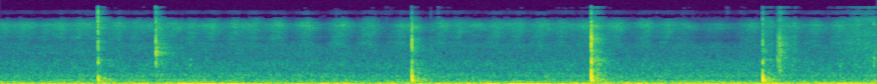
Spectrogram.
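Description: A crimping tool snaps shut on a wire connector with sharp clicks.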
